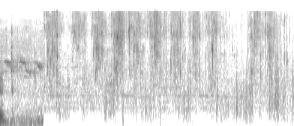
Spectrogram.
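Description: A paddle dips and splashes softly in water.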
